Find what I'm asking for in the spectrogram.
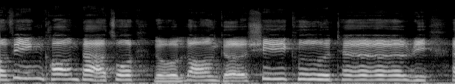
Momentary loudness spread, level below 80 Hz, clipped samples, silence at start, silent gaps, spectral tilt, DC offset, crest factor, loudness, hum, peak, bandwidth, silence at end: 4 LU; -34 dBFS; under 0.1%; 0 s; none; -5 dB/octave; under 0.1%; 14 dB; -16 LUFS; none; -2 dBFS; 14.5 kHz; 0 s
